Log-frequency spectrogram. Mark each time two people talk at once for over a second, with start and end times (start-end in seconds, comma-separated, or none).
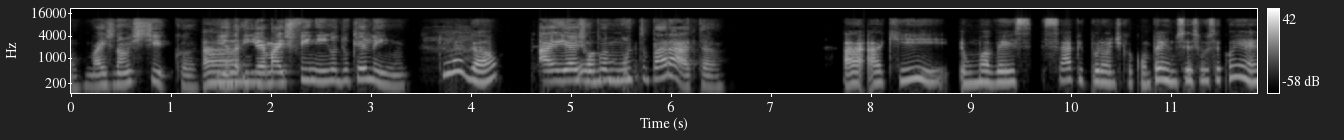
none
